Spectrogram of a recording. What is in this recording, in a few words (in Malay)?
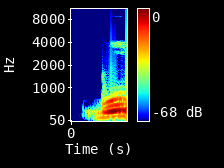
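"bubar", Malay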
